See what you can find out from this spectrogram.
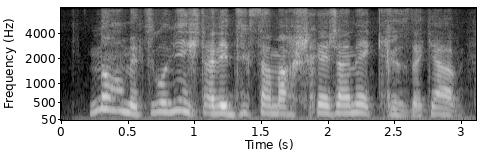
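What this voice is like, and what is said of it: Québécois French accent. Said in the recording (French): “Je suis un de québécois, pas un français à la con... Ce charmant accent que vous venez d'entendre est celui de mon cher ami ... depuis le Québec.”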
